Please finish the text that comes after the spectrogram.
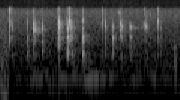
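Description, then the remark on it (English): Rapid, uneven clicking of keys on a loud computer keyboard, a dense burst of sharp keystrokes with no voices. “My super loud ass keyboard.”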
